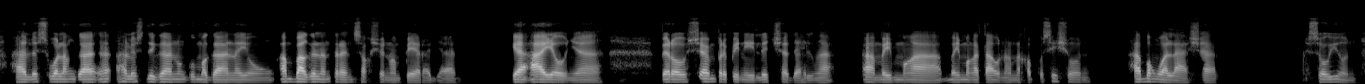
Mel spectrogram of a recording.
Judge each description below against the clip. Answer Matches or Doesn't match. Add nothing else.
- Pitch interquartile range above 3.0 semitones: Doesn't match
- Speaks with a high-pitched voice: Doesn't match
